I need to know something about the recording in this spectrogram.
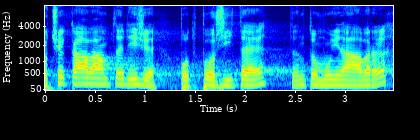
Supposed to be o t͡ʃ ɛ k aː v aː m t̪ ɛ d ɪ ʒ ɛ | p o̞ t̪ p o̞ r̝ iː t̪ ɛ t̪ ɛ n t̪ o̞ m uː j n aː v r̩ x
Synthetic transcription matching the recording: o t͡ʃ ɛ k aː v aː m t̪ ɛ d ɪ ʒ ɛ | p o̞ t̪ p o̞ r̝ iː t̪ ɛ t̪ ɛ n t̪ o̞ m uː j n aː v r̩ x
